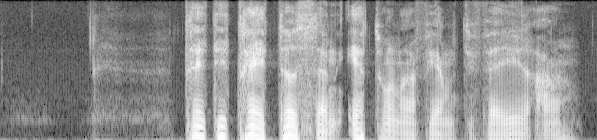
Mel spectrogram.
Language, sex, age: Swedish, female, 59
